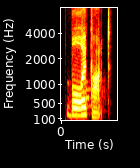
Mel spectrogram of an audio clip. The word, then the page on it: boycott: Indian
